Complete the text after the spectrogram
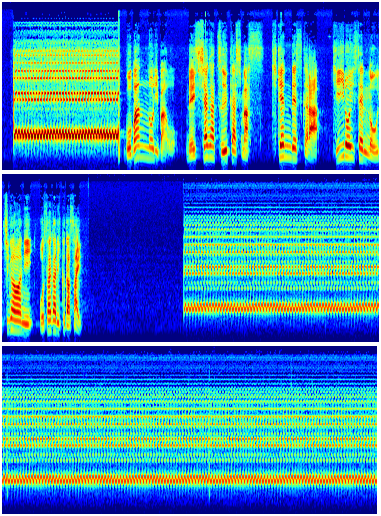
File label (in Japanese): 5番のりば通過放送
